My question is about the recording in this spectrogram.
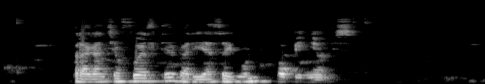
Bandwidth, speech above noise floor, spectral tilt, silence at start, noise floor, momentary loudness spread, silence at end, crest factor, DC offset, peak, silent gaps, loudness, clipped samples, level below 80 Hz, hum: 9 kHz; 58 dB; -7.5 dB/octave; 0.75 s; -73 dBFS; 8 LU; 1.3 s; 16 dB; under 0.1%; 0 dBFS; none; -16 LUFS; under 0.1%; -60 dBFS; none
